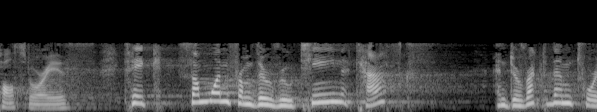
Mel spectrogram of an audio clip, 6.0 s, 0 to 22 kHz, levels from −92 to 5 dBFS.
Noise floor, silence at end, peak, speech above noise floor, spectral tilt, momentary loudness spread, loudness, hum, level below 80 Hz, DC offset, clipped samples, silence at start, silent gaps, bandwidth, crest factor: -56 dBFS; 0 s; -8 dBFS; 33 dB; -5.5 dB/octave; 18 LU; -24 LUFS; none; -60 dBFS; under 0.1%; under 0.1%; 0 s; none; 5.4 kHz; 16 dB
